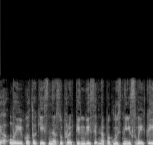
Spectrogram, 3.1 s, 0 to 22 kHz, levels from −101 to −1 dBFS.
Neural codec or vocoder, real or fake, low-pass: none; real; 9.9 kHz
